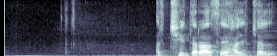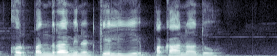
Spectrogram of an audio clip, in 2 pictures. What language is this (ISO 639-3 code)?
urd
